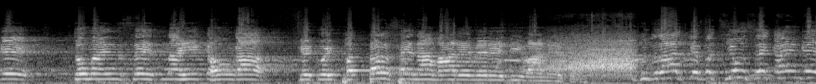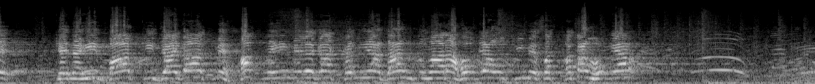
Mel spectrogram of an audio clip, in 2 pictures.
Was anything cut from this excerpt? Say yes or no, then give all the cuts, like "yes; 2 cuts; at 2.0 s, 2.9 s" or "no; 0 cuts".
yes; 1 cut; at 6.3 s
